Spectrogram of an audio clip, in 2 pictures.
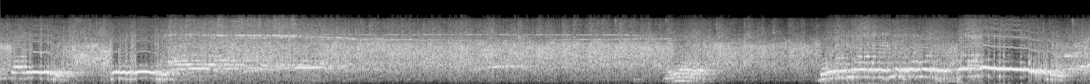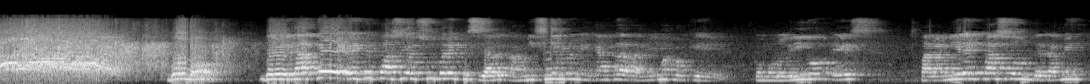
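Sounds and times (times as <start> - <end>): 
crowd cheering with whoops and excited shouts: 0.0 - 7.0, 8.2 - 12.2
audience applauding loudly: 0.0 - 13.4
speech: 0.1 - 2.0, 13.6 - 21.7.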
